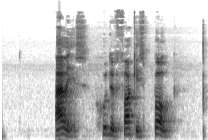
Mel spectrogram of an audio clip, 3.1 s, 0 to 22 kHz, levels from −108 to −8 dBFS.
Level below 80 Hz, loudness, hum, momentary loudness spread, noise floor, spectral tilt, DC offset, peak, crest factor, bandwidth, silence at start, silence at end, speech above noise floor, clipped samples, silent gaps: -68 dBFS; -19 LUFS; none; 15 LU; -79 dBFS; -3 dB/octave; under 0.1%; 0 dBFS; 22 dB; 16 kHz; 0.8 s; 0.6 s; 59 dB; under 0.1%; none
